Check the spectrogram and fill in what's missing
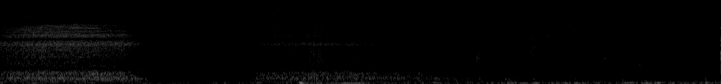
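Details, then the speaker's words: Stethoscope auscultation of the front chest, moving down toward the lower lobes, during deep breaths on command: soft, rushing breaths without crackles or wheeze; normal breath sounds. "Okay, we're going to move down to the lower lobes. Respira profundo. We are listening for any abnormal lung sounds."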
